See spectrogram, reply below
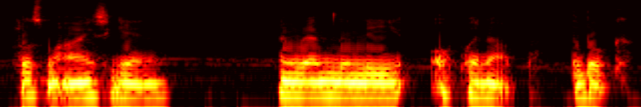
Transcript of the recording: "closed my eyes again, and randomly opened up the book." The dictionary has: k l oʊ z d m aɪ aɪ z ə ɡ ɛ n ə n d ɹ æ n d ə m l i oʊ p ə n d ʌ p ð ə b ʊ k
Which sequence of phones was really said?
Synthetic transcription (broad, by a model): k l oʊ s m aɪ aɪ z ə ɡ ɛ n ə n ɹ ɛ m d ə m l i oʊ p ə n ʌ p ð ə b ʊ k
